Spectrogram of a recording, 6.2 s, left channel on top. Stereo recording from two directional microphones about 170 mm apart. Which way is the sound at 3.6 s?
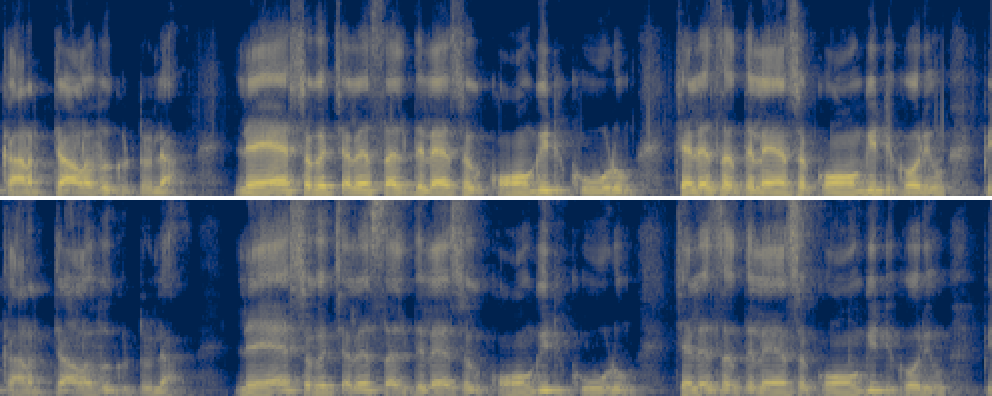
40° left (ahead or behind).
